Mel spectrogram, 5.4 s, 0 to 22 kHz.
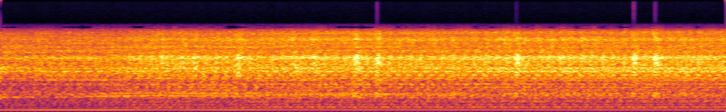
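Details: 1999 Ford F350 7.3L diesel in gear at high idle: steady clatter over the drone with faint knock; source unknown.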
